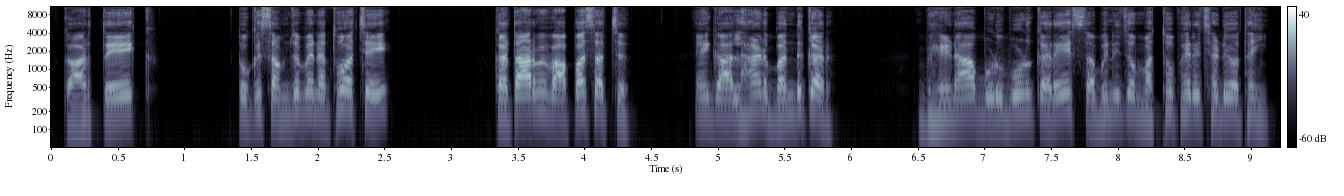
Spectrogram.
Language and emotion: Sindhi, angry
